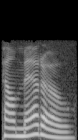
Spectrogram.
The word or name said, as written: palmetto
